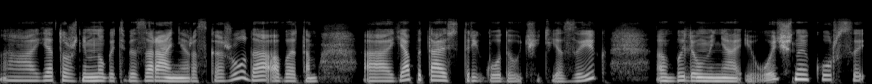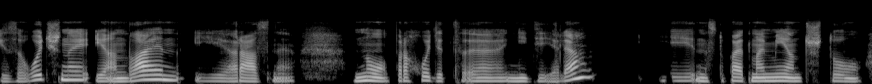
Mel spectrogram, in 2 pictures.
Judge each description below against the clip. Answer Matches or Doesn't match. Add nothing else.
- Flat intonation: Doesn't match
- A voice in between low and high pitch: Matches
